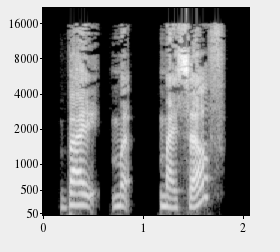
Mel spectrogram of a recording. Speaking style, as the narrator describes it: I stammered as I considered the weight of such an assignment

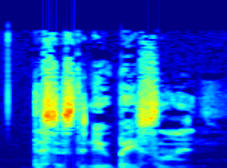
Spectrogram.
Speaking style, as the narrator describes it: your boyfriend whispers across the table

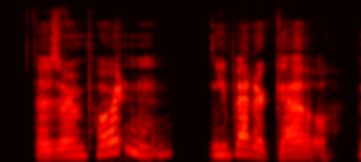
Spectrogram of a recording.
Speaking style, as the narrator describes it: Miss Jacobs said in a teasing tone

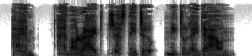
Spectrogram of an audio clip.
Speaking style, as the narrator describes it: she wheezed

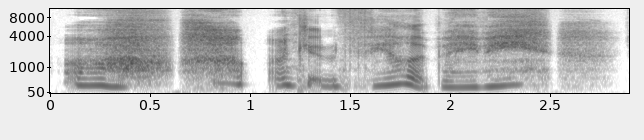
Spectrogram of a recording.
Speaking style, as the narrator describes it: she moaned

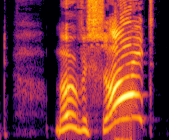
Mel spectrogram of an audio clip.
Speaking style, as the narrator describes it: barked a security pony

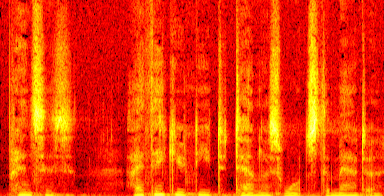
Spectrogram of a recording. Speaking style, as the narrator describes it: she said gently

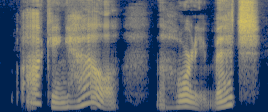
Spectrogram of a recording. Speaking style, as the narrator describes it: gasped

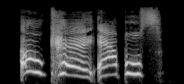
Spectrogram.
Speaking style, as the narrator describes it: Applejack hollered with a smile

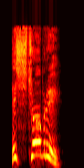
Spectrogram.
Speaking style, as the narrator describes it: cried Dandelion

